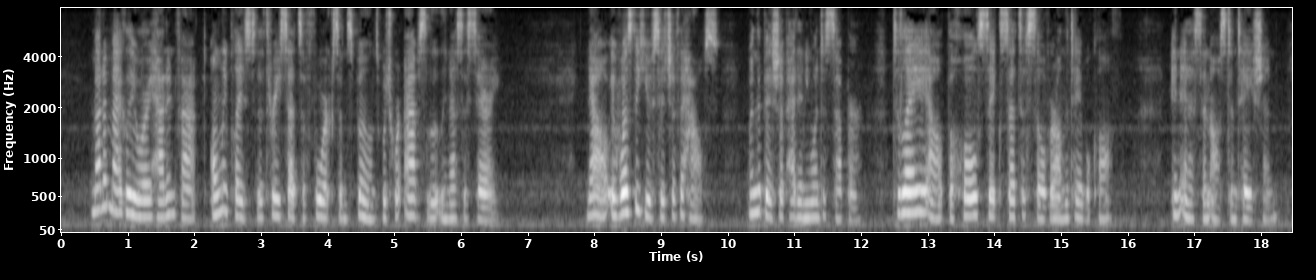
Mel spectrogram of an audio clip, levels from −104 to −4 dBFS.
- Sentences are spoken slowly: No, average, 160 wpm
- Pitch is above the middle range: Yes, high, 230 Hz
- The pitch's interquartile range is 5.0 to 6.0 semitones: Yes, average, 5.3 semitones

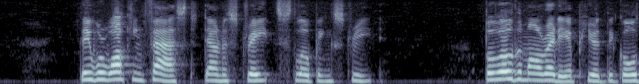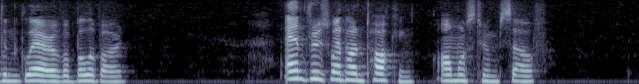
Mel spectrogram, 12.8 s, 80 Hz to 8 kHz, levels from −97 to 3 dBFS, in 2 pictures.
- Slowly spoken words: Yes, slow, 120 wpm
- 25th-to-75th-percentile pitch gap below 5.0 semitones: Yes, average, 3.2 semitones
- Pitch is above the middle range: Yes, high, 205 Hz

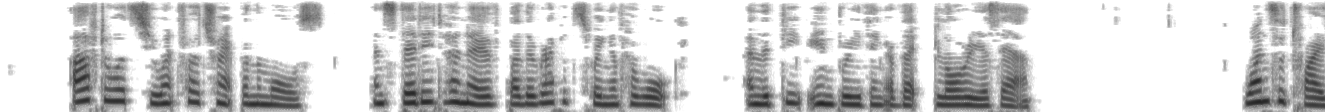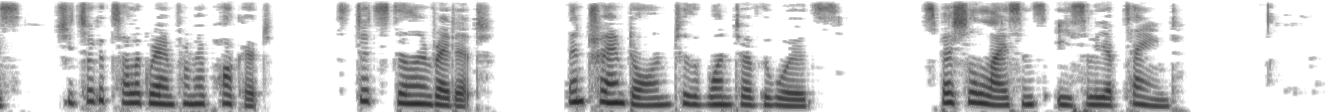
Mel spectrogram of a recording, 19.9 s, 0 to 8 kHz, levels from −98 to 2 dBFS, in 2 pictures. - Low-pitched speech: No, high, 220 Hz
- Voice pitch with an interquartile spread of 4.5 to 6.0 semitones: No, average, 4.1 semitones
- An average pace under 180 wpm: Yes, average, 170 wpm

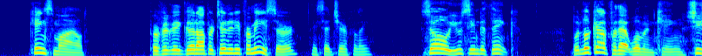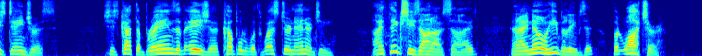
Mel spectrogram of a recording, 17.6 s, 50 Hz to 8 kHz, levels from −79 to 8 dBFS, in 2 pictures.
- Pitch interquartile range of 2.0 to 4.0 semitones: No, average, 5.2 semitones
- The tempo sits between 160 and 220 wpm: Yes, average, 170 wpm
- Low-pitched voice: No, medium, 180 Hz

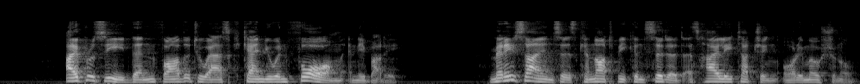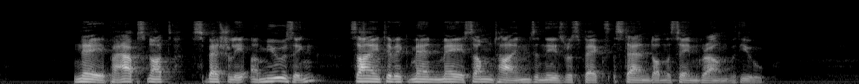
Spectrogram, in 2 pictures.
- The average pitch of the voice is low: Yes, low, 120 Hz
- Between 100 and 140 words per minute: Yes, slow, 135 wpm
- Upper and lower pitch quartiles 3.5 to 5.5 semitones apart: Yes, average, 4.1 semitones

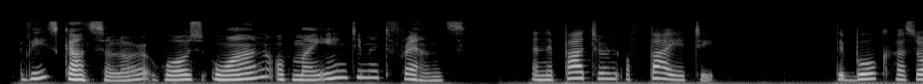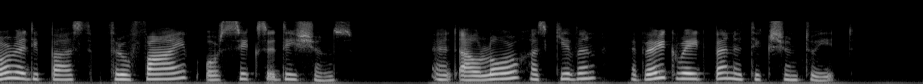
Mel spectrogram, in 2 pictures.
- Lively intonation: No, average, 3.6 semitones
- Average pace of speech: No, slow, 110 wpm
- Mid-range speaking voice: No, high, 230 Hz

